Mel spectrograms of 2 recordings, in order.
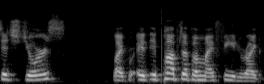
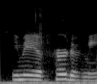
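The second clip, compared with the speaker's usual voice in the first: plain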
